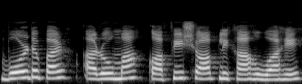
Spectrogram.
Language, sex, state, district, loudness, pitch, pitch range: Hindi, female, Uttar Pradesh, Muzaffarnagar, -13 LUFS, 265 Hz, 245-290 Hz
